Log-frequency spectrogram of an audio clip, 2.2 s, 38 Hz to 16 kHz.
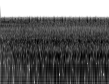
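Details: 1996 Nissan Maxima GXE at idle, codes P1320 (ignition signal) and P0305 plus knock sensor code; misfires persist after new coils and NGK plugs; steady idle with slightly uneven, lumpy beat, no sharp knock; cause unclear.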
